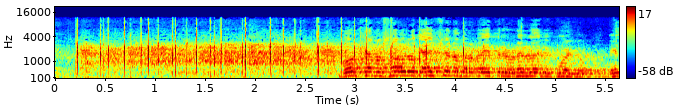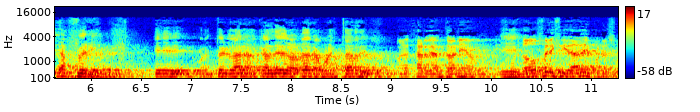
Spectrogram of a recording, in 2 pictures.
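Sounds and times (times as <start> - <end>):
audience applauding a guest at a Málaga fair event: 0.0 - 4.6
speech: 2.9 - 11.2.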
